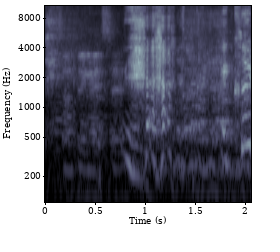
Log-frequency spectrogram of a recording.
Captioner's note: laughter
